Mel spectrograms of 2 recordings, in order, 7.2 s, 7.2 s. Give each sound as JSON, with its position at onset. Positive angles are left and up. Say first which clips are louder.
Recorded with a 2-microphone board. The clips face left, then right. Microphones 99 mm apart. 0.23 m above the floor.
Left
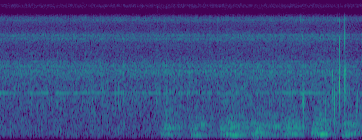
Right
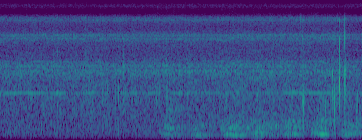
{"t": 3.1, "sound": "footsteps", "louder": "left 2 dB", "side_deg": 15, "distance_m": 7.0}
